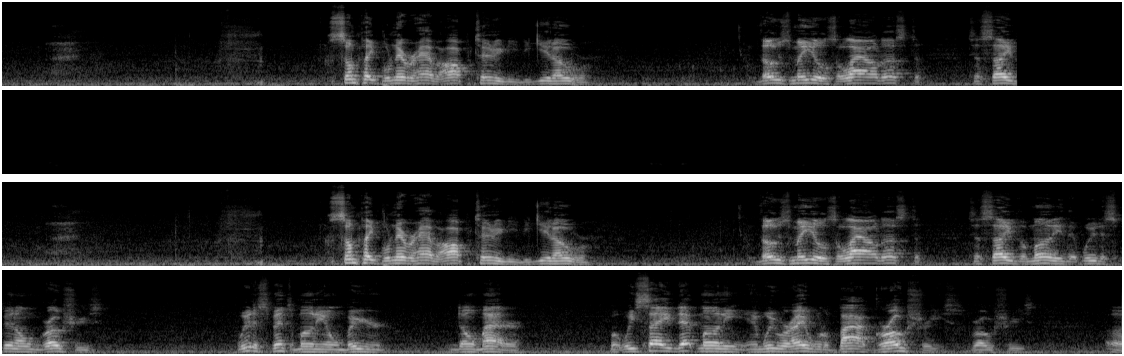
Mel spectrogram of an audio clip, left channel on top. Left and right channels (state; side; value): drops out; left; at 10.2 s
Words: some people never have an opportunity to get over. Those meals allowed us to save the money that we'd have spent on groceries. We'd have spent the money on beer. It don't matter. But we saved that money and we were able to buy groceries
